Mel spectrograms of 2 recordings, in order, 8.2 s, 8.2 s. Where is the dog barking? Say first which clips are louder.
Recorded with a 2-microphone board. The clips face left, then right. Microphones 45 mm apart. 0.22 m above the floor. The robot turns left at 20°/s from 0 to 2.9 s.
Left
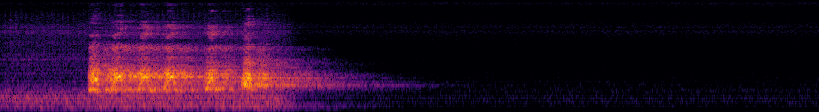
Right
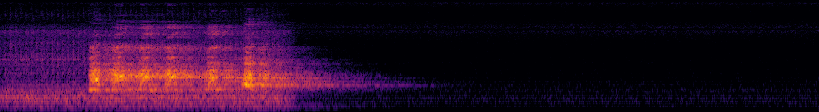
Left 3 dB; 110° left, 2.5 m; by 2.8 s 70° left, 2.5 m.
